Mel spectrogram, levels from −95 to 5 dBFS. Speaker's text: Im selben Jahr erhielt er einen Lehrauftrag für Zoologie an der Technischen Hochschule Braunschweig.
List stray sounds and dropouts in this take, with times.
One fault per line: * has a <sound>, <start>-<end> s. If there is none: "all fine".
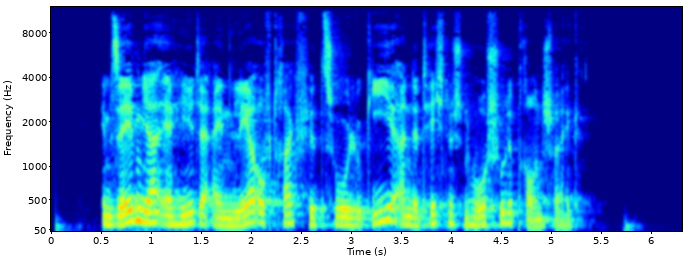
all fine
